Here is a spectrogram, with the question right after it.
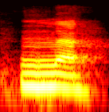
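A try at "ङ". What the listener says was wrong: open your mouth. Listen, open your mouth. And then the tongue in the back of the throat. Nga, nga. Nga. Because if you close your mouth, you can't get there, right?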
